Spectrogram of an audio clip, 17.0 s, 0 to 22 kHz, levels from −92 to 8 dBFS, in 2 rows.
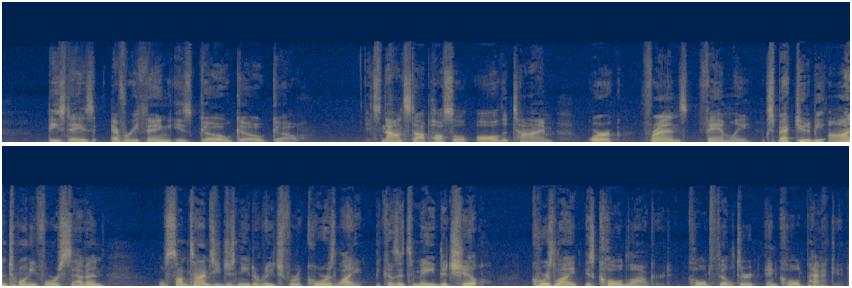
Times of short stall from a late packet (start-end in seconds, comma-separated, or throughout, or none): none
